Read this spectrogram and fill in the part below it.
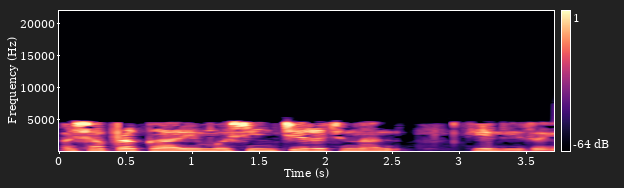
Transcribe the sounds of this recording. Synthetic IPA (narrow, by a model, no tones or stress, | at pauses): əɕapɾəkaɾeməɕint͡ɕiːɾət͡ɕna | keliːd͡zai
